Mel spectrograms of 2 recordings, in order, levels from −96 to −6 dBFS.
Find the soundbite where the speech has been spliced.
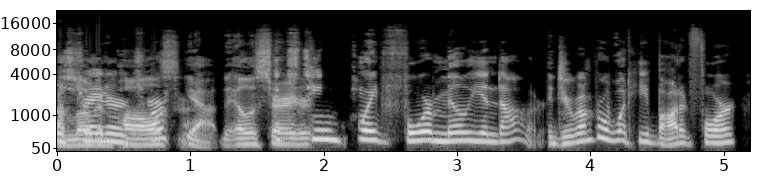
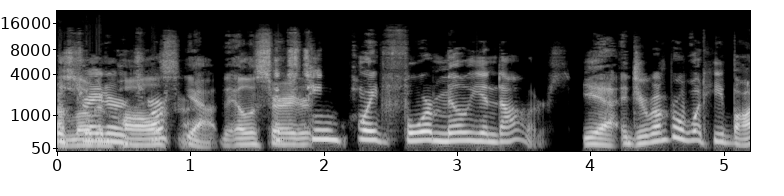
first; 1 cut; at 3.7 s

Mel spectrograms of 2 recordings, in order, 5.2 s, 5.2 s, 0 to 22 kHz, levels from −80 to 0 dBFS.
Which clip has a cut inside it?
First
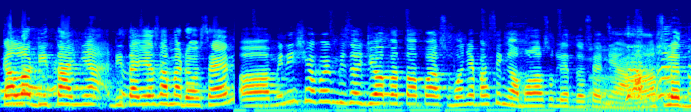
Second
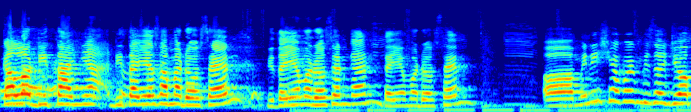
first; 1 cut; at 1.8 s

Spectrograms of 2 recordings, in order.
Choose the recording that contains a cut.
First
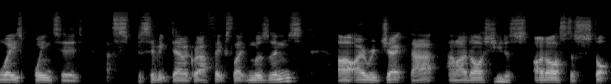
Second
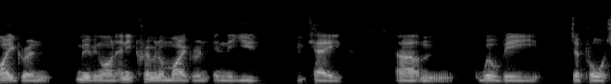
first; 1 cut; at 1.2 s

